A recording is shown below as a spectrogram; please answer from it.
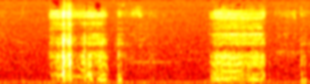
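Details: Hokkaido-born Norfolk Terrier snoring indoors beside a computer: two rasping, noisy breath bursts roughly one and a half seconds apart, then a short snort, over a low steady electrical hum.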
